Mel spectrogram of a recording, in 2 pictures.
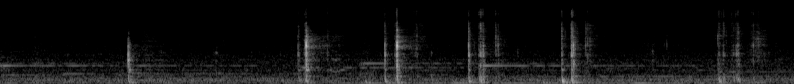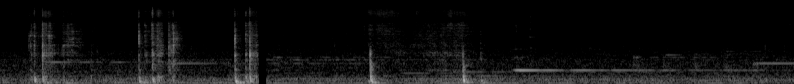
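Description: Kitchen knife chopping fresh chili peppers on a wooden cutting board: about a dozen sharp knocks of the blade on the board at an uneven pace, roughly one a second.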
